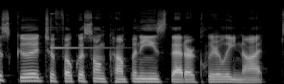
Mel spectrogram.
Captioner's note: bell chiming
